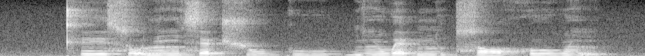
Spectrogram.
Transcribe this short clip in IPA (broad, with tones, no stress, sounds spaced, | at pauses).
kʰ e˨ s o̰˦˨ l ĩ˦ s ɛ˦ ʔ ʃ u˦ k u˨ | ɡ ĩ˦ w ɛ˦ ʔ ɲ ʊ˦ ʔ sʰ ɔ˨ h o˦ w ĩ˦˨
